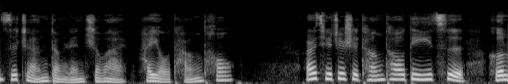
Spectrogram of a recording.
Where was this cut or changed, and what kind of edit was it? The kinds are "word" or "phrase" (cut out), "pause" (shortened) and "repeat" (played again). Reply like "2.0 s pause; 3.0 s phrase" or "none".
1.3 s pause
